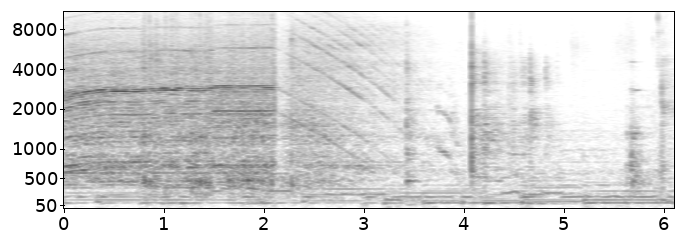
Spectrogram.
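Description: Beating an egg into Basque cheesecake batter: a steady motorized whir runs for about two seconds, then cuts off, leaving a few light clinks and knocks against the bowl.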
